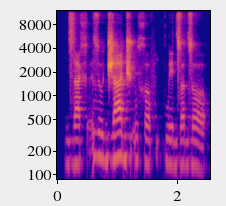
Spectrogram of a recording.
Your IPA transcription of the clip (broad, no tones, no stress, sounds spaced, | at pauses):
d͡z a x ə̰ z u d͡ʒ a d͡ʒ ṵ l x ɔ f ḭ k w ɪ d͡z ɔ d͡z ɔ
